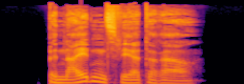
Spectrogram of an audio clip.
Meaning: inflection of beneidenswert: 1. strong/mixed nominative masculine singular comparative degree 2. strong genitive/dative feminine singular comparative degree
- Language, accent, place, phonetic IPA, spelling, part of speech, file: German, Germany, Berlin, [bəˈnaɪ̯dn̩sˌveːɐ̯təʁɐ], beneidenswerterer, adjective, De-beneidenswerterer.ogg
